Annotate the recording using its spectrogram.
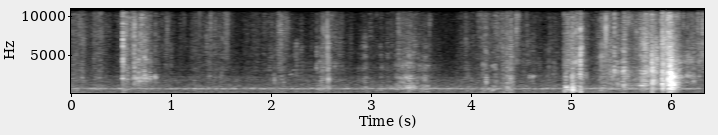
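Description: Packaging being handled: scattered rustles and small clicks as a small red gift bag is opened and the box contents are sorted, with a cluster of louder rustles near the end.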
